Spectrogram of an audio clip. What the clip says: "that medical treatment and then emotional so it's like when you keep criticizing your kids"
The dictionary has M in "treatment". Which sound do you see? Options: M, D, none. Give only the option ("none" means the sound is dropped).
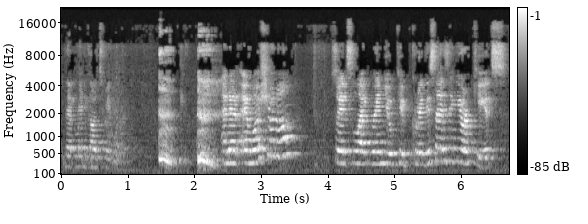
none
